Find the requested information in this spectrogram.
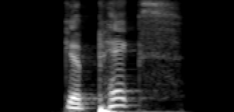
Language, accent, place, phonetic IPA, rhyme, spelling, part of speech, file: German, Germany, Berlin, [ɡəˈpɛks], -ɛks, Gepäcks, noun, De-Gepäcks.ogg
- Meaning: genitive singular of Gepäck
